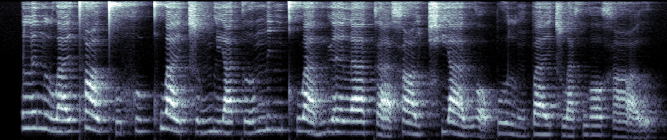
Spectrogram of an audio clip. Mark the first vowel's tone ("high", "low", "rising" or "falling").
high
